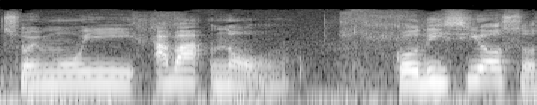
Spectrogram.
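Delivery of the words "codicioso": ordinary delivery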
